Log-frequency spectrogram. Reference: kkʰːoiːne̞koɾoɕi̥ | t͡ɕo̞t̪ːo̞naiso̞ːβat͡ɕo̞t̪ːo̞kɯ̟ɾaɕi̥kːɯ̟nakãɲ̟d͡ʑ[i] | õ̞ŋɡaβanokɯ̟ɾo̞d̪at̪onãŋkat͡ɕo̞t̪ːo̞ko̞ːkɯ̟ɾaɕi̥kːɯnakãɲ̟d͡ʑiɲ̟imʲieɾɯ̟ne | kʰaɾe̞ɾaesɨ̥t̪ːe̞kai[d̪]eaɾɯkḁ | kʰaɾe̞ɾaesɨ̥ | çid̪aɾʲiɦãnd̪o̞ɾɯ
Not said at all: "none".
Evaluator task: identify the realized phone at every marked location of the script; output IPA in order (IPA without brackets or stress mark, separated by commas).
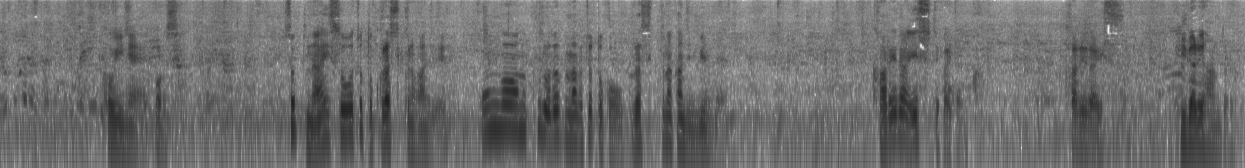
i, t̪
